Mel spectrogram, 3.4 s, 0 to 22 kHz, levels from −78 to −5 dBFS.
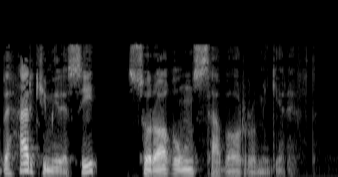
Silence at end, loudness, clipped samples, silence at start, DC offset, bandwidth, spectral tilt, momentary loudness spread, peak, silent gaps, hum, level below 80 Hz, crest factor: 0.45 s; -29 LUFS; under 0.1%; 0 s; under 0.1%; 8 kHz; -4 dB/octave; 16 LU; -8 dBFS; 0.98-1.26 s; none; -58 dBFS; 22 dB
